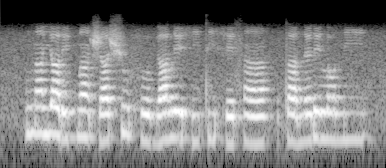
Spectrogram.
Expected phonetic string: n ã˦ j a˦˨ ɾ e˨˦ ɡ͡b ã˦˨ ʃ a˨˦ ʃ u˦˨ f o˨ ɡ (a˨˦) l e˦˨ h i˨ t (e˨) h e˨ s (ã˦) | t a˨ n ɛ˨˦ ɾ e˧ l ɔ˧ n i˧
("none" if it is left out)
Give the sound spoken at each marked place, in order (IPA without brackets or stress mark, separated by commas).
a˨˦, i˨, ã˧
